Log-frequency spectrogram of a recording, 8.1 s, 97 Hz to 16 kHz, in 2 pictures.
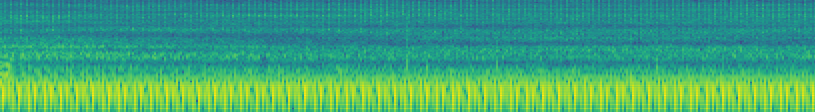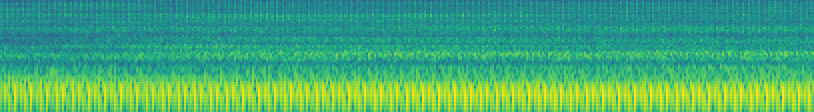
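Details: Yamaha EF2000is 2 kW generator, below zero outdoors, powering a whole 3-bed house plus garage lighting: even, steady low drone with no misses, knocks or surging; normal, healthy running under load.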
